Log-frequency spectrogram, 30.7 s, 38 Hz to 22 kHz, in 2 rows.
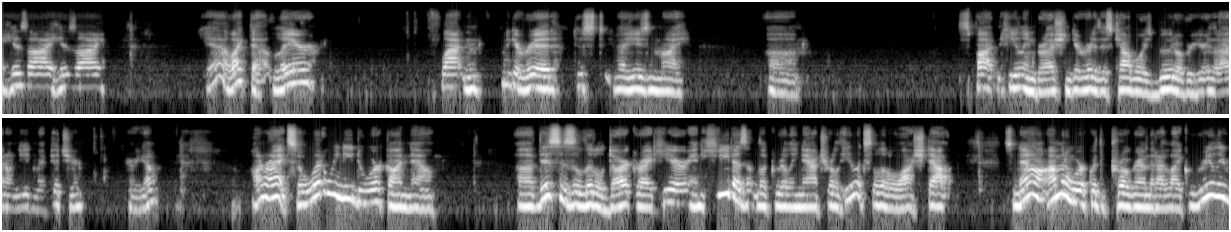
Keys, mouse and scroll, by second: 4.3 click, 8.4 click, 14.7-17.2 drag, 30.3-30.6 drag.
